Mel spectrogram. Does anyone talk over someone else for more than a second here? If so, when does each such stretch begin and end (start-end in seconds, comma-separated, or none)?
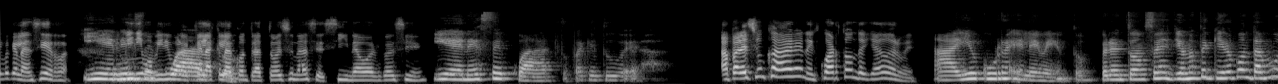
1.1-2.5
